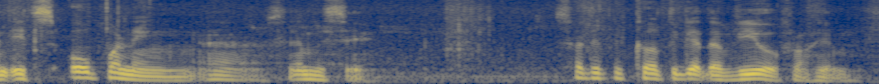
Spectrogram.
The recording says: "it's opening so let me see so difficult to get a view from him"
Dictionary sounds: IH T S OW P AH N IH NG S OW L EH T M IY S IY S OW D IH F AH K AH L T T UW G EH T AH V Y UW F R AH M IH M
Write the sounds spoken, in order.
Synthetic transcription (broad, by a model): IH T S OW P AH N IH NG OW L EH T M IY S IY S OW D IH F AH K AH L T T UW G EH T AH V Y UW F R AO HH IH M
